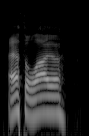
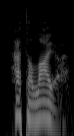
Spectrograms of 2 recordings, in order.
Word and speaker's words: Athaliah: Now, the Hebrew pronunciation I looked that up is Hataliah. That's how they say it. They say that's a Hebrew interpretation, but the way we say it in English is the Athaliah.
